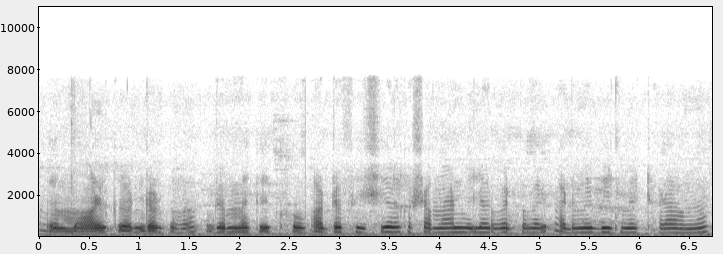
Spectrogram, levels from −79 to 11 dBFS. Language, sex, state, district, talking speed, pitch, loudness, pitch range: Awadhi, female, Uttar Pradesh, Varanasi, 150 wpm, 210 Hz, -17 LUFS, 200-235 Hz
